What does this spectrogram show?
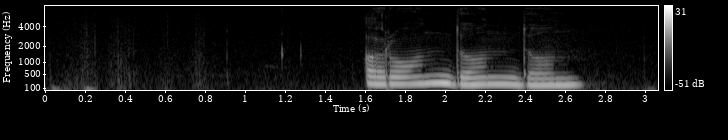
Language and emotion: Russian, neutral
